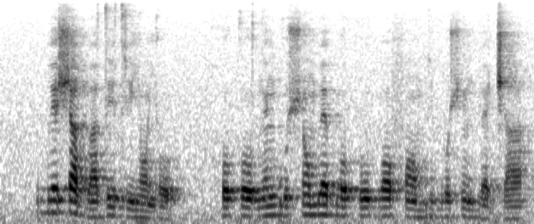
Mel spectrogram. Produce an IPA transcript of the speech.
be˦ʃa˦˨ ba˨˦ti˧ di˨jɔ̃˨jo˨ | ho˧ko˧dɛ̃˦ ɡ͡bu˧ʃɔ̃˦bɛ˦bo˧ hu˧bɔ˧ fɔ̃˧bi˧bo˧ʃĩ˧ bɛ˨d͡ʒa˧

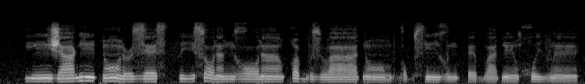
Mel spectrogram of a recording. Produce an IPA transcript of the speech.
jĩʒa ɡĩːʔɾɔ̃ ɾə˞zɛs θi sɔɾãnɣɔ ɾãːqʷib ʊzβaː ɗɔ̃ːbɡɔbsĩ ɣʊnʔɛbaɗẽ χʷi βɛ̃

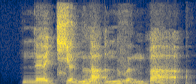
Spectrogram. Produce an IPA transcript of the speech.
nɛ˨˦t͡ɕə˨˦nla̰˧˥n və̰˧˥mɓa̰ː˧˨ʔ

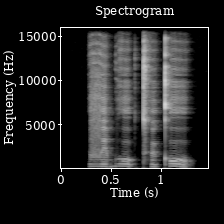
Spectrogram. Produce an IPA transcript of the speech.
vebʱoʔ tʰøkʼo

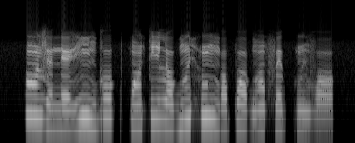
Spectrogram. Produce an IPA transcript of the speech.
ɔ̃˦zə˨nɛ˨ ɣĩ˦˨ɡoː˦k pɔ̃˧ ti˦lɔ˧ ɡʷĩ˦hũ˦ ŋɔ˨˦pɔ˦˨ɡɔ̃˧fɛ˧ kʷĩ˨vɔ˨

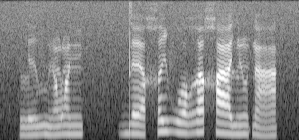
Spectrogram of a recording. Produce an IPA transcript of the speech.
lɪ˩˧vĩ˩˧lˠĩ˧ | dɛ˧˩ χi˥vo˧ʁɪ˥ χa˥˧lʲũ˧ɗã˩˧

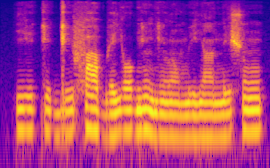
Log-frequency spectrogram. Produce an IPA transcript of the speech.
ji˧ki˨ ɡi˨˦fa˦˨ be˨˦jo˦ɡĩ˦˨ ɡĩ˨lɔ̃˨mi˨ jã˨ni˨˦ ʃũ˦

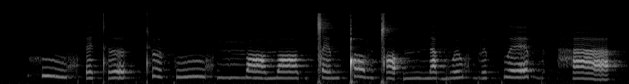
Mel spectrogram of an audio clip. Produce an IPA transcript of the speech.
huːxʷʔɛtʰə | tʰɵ kuːxʷmːɒːmɒːbǀɛm ǃɔmǀɒʔnːab wɵxʷbø kʷɛb | ha

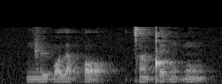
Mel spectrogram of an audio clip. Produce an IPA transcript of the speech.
ŋ͡ǁøɓɒla pʰɒ | ǀãǃɛɠõ ɓõ

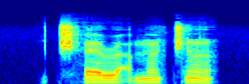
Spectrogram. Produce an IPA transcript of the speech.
t͡ʃʰɛɹa̰mœ̃t͡ʃə̃

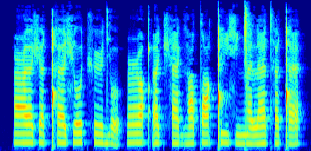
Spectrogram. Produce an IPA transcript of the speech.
ʕɜʃɜ ǃʰɜ ɕo t͡ʃʰødjo | ʕoqʼet͡ʃʰæɡʱɜ tˤe ǃiɕiŋ͡ǀæ lætʰɜǃæ

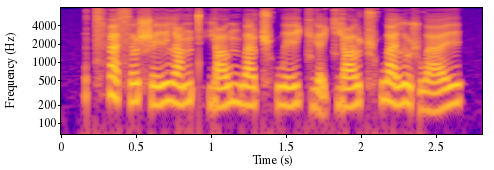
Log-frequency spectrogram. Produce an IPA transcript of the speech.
t͡sʰä˥˩sɤ˧˥ ʂe˧˥ɪ̯lɑ˧˥ŋ t̪ʰjɑ˧˥ʊ̯mwä˧˥ ʈ͡ʂʰwe˧˥ɪ̯t͡ɕɥɛ̰˨˩t͡ɕjɑ˧˥ʊ̯ ʈ͡ʂʰwä˥˧lu˥˩ʂwa˧˥ɪ̯

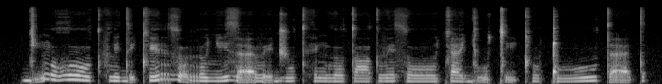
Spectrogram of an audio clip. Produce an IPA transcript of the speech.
ɟḭŋo ɣoːt flidḛcʰer zo̰roʎi zæ̰ βḛd͡ʒuːtheŋ ðotɒːt vesoː cæɟṵǀḭ cʰuǃuː tæ̰t

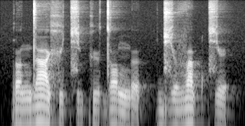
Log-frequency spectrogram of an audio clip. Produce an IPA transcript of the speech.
ɾɔndaxʲə t͡ɕəkʲudɔŋə | d͡ʑøvapt͡ɕe

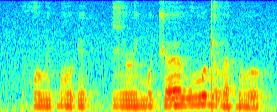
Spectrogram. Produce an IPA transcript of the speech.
fʊβɪ ɓʊːʔɪ | ɣɪɹeŋot͡ʃœː vuːɖəvœ ɓʊː

